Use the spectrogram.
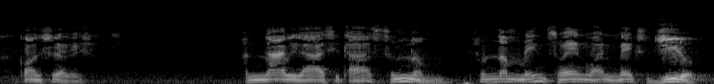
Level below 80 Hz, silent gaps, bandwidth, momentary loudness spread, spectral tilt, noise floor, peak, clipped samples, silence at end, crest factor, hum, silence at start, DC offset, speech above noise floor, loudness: -54 dBFS; none; 12 kHz; 16 LU; -6 dB/octave; -60 dBFS; -10 dBFS; under 0.1%; 0.05 s; 22 dB; none; 0 s; under 0.1%; 29 dB; -30 LUFS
